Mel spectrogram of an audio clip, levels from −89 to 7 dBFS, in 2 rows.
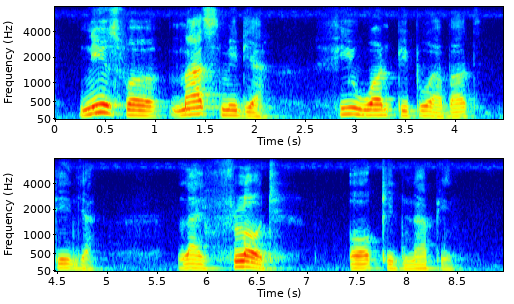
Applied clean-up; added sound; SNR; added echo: none; none; none; none.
